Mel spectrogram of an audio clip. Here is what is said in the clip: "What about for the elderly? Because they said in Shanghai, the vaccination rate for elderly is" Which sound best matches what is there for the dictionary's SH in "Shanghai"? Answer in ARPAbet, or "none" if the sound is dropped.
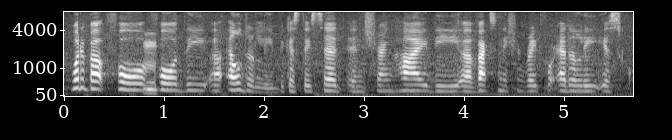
SH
